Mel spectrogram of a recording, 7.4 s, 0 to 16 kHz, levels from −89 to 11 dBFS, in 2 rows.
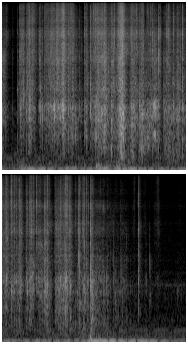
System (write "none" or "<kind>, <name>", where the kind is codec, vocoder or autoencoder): autoencoder, DAC-VAE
